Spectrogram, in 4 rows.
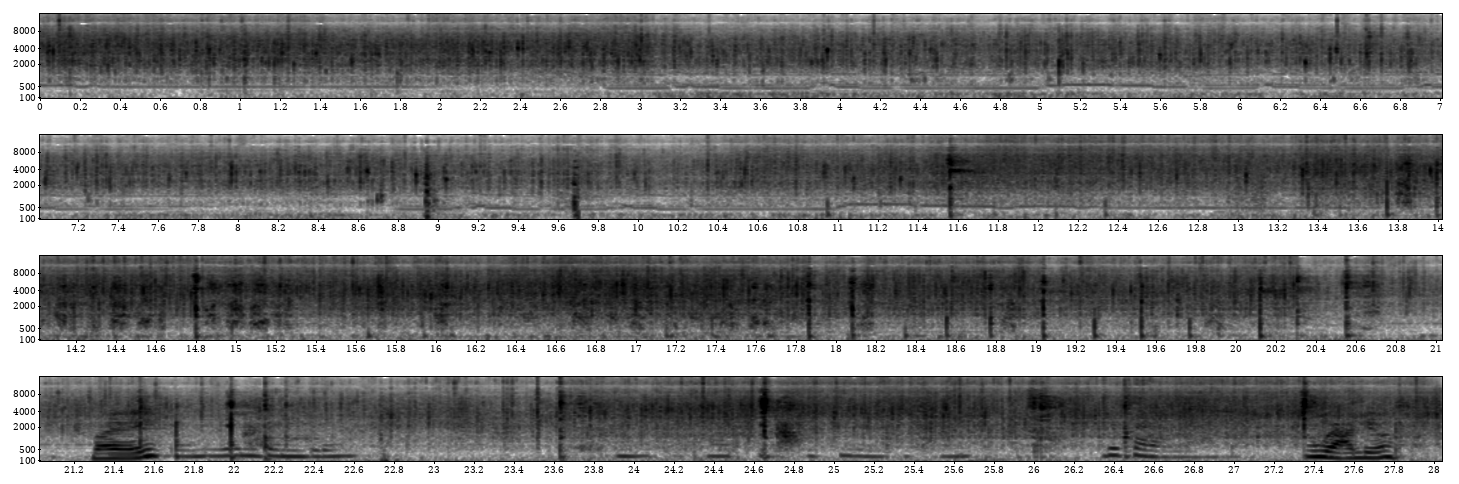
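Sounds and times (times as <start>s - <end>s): chicken sizzling in a wok: 0.0s - 28.0s
metal spoon scraping a pan: 13.3s - 22.4s, 23.5s - 28.0s.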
